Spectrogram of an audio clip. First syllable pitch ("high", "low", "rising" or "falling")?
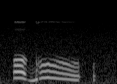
falling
